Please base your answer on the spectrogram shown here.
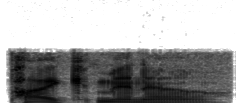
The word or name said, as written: pikeminnow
